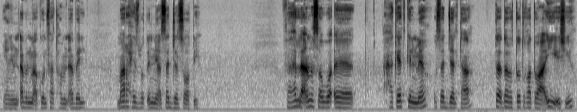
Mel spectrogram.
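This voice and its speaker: A male presenter giving an informal, halting step-by-step app tutorial. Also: a little high, bright, forceful tone, a little hiss or hum.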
